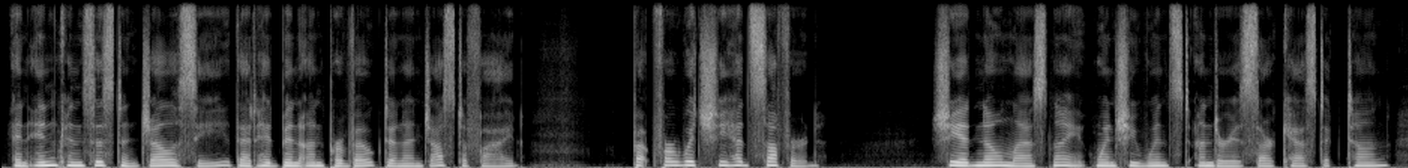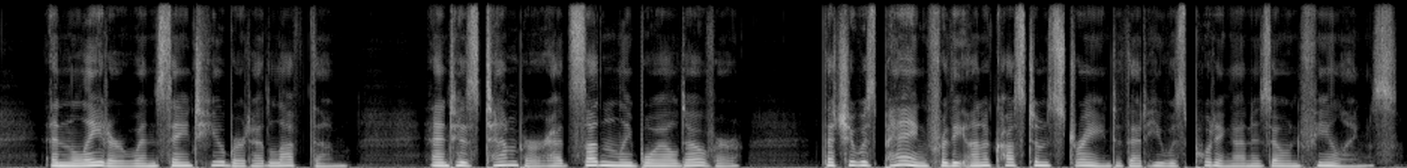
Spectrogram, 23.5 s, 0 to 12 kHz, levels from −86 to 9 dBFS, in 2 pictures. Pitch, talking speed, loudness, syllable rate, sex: 200 Hz, 150 wpm, -18 LUFS, 4.6 syllables/s, female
